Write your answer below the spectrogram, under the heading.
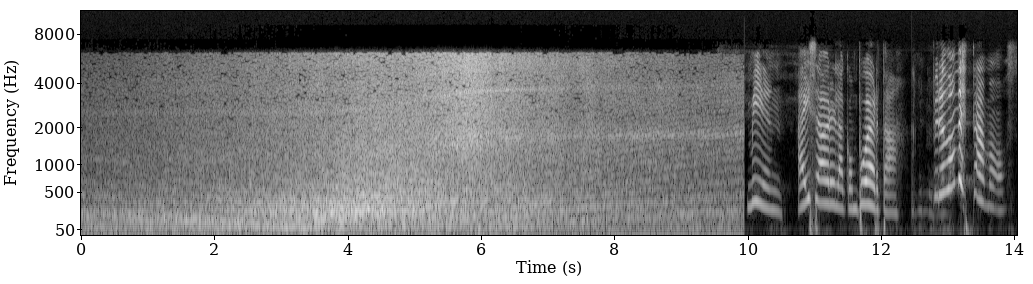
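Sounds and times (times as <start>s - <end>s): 
airplane landing: 0.0s - 10.0s
speech: 10.9s - 14.0s.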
